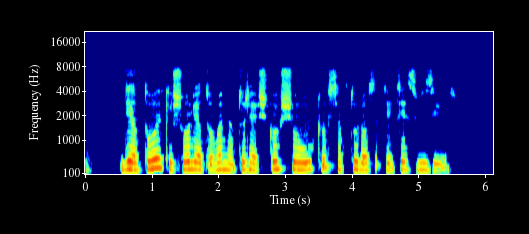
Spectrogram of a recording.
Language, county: Lithuanian, Marijampolė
